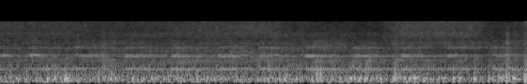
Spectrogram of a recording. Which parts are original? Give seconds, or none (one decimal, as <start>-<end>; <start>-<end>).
none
